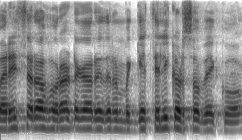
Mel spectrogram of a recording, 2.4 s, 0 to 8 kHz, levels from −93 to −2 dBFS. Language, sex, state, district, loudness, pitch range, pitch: Kannada, male, Karnataka, Shimoga, -17 LUFS, 155-170 Hz, 165 Hz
